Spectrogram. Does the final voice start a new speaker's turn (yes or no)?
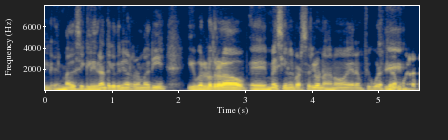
no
